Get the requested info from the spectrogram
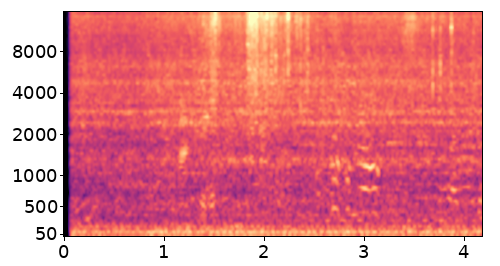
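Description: Low, steady rumble of idling cars in a queue, with faint voices talking about two and a half seconds in.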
